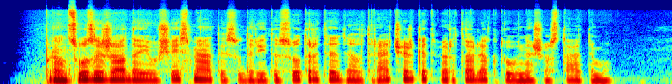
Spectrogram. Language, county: Lithuanian, Vilnius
